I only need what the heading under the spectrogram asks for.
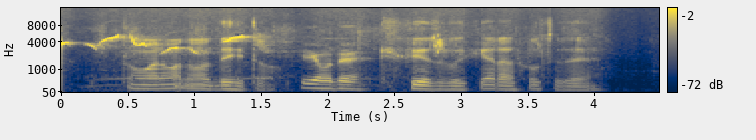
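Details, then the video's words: Jumping baby goats call in a string of short quavering bleats, four or five separate wavering cries, while small birds chirp in high thin notes. "baby goats - kids - jumping, and baby goat sounds"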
